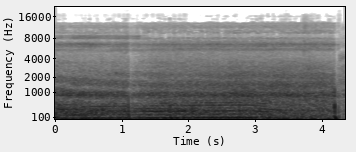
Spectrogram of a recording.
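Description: A BMW XM drives past with a loud, steady engine roar that fills the whole stretch, ending in a brief sharp burst as it goes by.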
